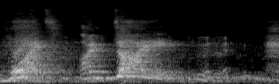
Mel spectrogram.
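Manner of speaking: very high, loud disbelieving yell; exasperated scream. Acted. Mauled student answers teacher's quiz question, exasperated scream.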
